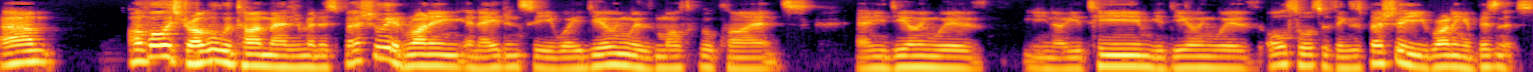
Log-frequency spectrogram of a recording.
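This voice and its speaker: With an Australian accent, a man speaks at a fairly quick pace against a quiet background. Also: medium pitch for a man, ordinary pitch variation. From Australia (Brisbane), Filipino heritage. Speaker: podcast co-host, writer and former marketing agency owner. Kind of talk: casual chat. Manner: joking, laughs often.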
